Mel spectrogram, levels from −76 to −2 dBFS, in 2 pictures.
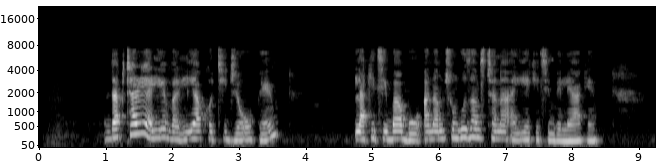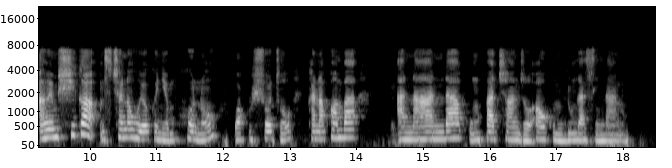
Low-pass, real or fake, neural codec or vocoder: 7.2 kHz; fake; vocoder, 44.1 kHz, 80 mel bands, Vocos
